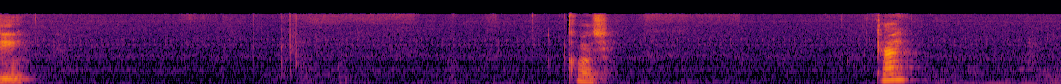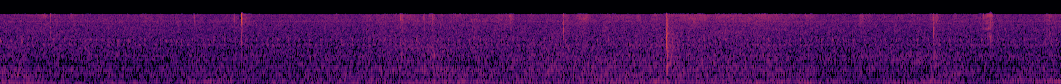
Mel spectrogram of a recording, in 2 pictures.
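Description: Thread softly rustles as it is pulled through fabric.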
